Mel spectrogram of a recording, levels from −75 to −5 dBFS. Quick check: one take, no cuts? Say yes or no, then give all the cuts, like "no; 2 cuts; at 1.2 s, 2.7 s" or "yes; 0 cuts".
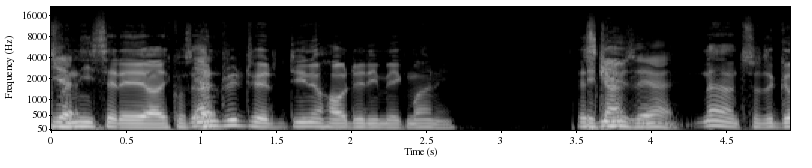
yes; 0 cuts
